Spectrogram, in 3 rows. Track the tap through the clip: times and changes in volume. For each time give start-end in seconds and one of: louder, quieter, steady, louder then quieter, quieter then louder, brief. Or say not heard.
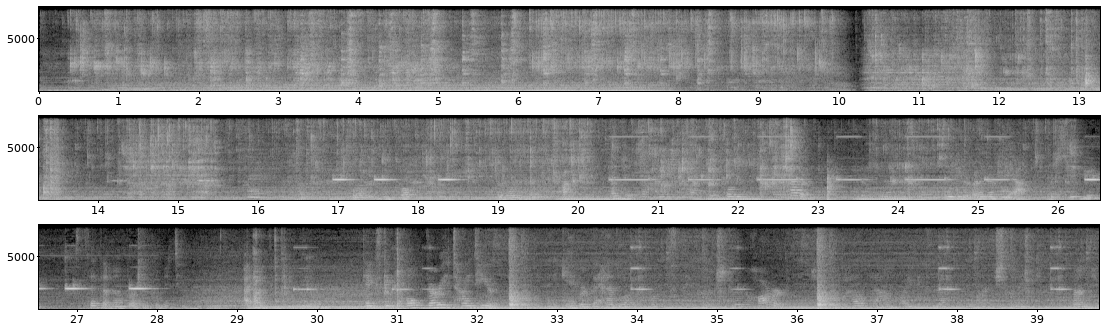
0.0-26.2 steady.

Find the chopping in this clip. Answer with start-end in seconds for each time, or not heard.
not heard.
